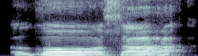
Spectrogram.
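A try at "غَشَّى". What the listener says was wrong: Ulangi Pak, wazan 3 bertasdid.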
